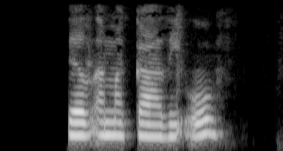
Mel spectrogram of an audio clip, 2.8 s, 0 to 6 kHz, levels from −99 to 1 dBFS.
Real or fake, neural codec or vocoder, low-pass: real; none; 5.4 kHz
